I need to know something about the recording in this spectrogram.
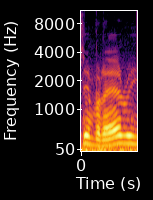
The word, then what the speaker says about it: Inveraray: Or ask a Scots person, like, how do you pronounce that? Yeah. And I go, that's Inveraray, you dumbass, that's what they say, isn't it?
